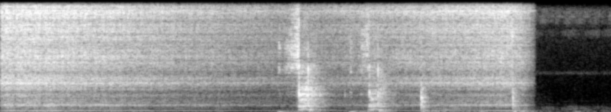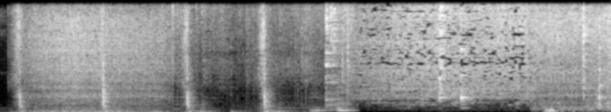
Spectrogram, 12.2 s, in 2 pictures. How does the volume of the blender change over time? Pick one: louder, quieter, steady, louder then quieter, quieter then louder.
quieter then louder.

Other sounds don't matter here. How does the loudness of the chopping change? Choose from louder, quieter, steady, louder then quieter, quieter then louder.
quieter then louder.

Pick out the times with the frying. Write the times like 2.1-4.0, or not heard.
6.3-12.1.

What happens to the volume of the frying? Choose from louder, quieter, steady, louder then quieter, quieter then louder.
quieter then louder.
